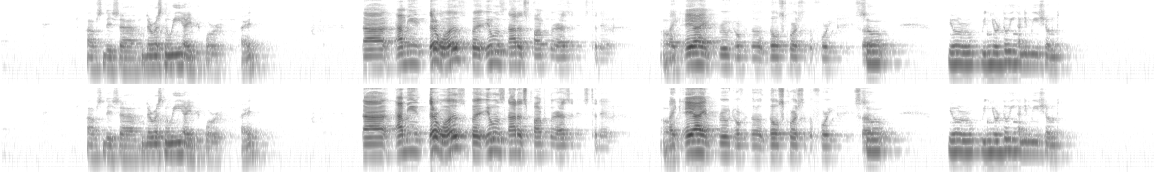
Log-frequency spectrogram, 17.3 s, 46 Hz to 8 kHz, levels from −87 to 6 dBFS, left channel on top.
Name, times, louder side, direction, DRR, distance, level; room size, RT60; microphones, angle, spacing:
voice 1, 1.3-3.3 3.6-3.8 9.9-10.1 12.9-13.3 13.5-13.7 14.2-15.9, left 1 dB, 15° left, 5 dB, 1.1 m, -41 dB
voice 2, 5.4-8.6 9.0-9.1 10.0-12.0 12.3-12.5 12.9-13.1, right 3 dB, 85° right, 10 dB, 0.7 m, -33 dB
25.5 x 16.0 x 2.2 m, 0.79 s
head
